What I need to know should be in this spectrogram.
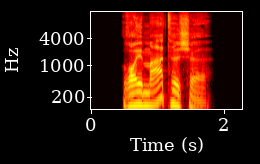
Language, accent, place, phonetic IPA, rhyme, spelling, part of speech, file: German, Germany, Berlin, [ʁɔɪ̯ˈmaːtɪʃə], -aːtɪʃə, rheumatische, adjective, De-rheumatische.ogg
- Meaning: inflection of rheumatisch: 1. strong/mixed nominative/accusative feminine singular 2. strong nominative/accusative plural 3. weak nominative all-gender singular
